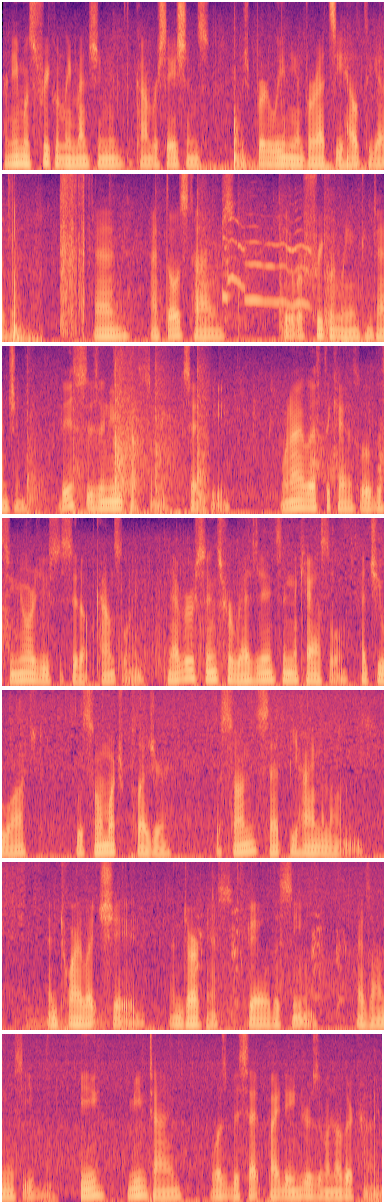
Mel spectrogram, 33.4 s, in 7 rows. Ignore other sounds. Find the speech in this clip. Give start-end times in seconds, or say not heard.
0.0-5.1, 5.9-33.3.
